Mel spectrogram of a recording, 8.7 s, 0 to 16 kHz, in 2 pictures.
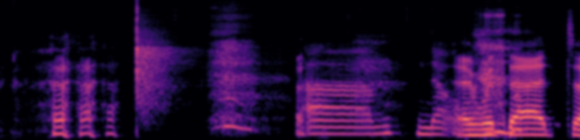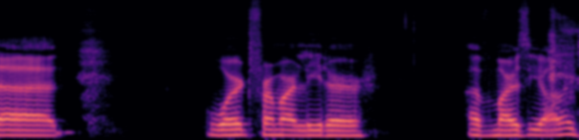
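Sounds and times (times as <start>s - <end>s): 
speech: 0.0s - 1.0s, 2.2s - 5.2s, 5.9s - 7.2s, 7.8s - 8.6s
sharp slap with a sheet of math homework: 1.0s - 1.6s.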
